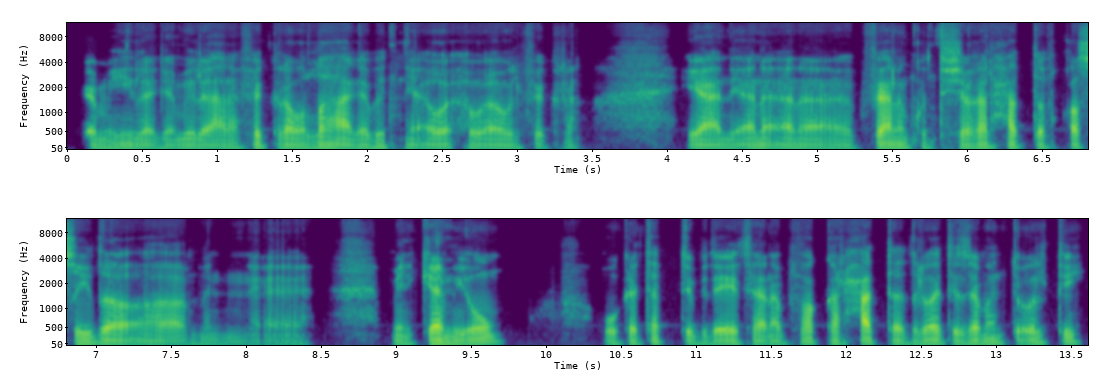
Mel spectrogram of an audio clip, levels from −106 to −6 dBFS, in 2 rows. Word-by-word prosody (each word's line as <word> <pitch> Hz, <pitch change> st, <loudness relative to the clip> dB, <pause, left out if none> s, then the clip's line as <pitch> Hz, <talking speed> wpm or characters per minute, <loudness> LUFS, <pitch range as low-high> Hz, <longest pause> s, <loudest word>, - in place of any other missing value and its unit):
جميلة، 70 Hz, -1 st, -2 dB
جميلة. 70 Hz, +2 st, -2 dB
على 65 Hz, +1 st, -1 dB
فكرة 80 Hz, +1 st, -1 dB
والله 75 Hz, +3 st, +1 dB
عجبتني 70 Hz, +5 st, -2 dB
أوي 75 Hz, +1 st, 0 dB
أوي -, -, 0 dB
أوي 70 Hz, 0 st, -1 dB
الفكرة. 70 Hz, -, -9 dB, 0.7 s
يعني 70 Hz, +1 st, +2 dB
أنا 75 Hz, -1 st, -1 dB
أنا 70 Hz, -2 st, -2 dB
فعلًا 85 Hz, 0 st, +4 dB
كنت -, -, -10 dB
شغال -, -, +3 dB
حتى -, -, 0 dB
القصيدة 85 Hz, -3 st, +2 dB, 0.4 s
من 60 Hz, -1 st, -15 dB, 1.0 s
من 70 Hz, -1 st, -3 dB
كام 85 Hz, -2 st, +6 dB
يوم، 95 Hz, +5 st, +1 dB, 0.7 s
وكتبت -, -, -3 dB
بدايتها. 75 Hz, +1 st, +1 dB
أنا -, -, -1 dB
بافكّر -, -, -2 dB
حتى -, -, +5 dB
دلوقتي 85 Hz, -1 st, 0 dB
زي 80 Hz, +2 st, +2 dB
ما 90 Hz, -, -4 dB
أنتِ 85 Hz, 0 st, -7 dB
قُلتِ 90 Hz, +3 st, -2 dB
75 Hz, 140 wpm, -29 LUFS, 70-85 Hz, 1.0 s, كام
